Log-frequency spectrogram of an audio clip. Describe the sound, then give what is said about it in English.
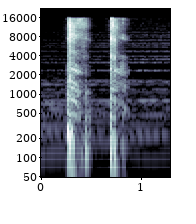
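Two harsh, wet coughs in quick succession, fairly loud, with a brief gap between them and quiet afterward; a man coughing up blood. “mumbled as he coughed up some blood.”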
